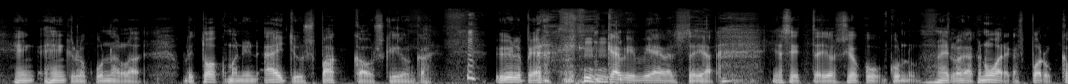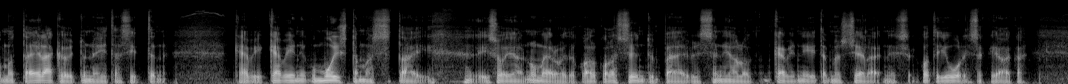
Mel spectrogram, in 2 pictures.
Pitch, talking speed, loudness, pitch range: 85 Hz, 115 wpm, -21 LUFS, 75-90 Hz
